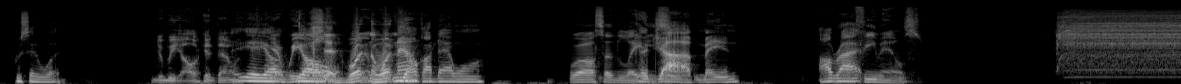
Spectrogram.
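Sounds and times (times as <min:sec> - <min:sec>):
speech: 0:00.2 - 0:00.7, 0:01.5 - 0:04.9, 0:05.7 - 0:07.5, 0:08.2 - 0:09.3
power drill running at full speed with high-pitched motor whine: 0:10.6 - 0:11.8.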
